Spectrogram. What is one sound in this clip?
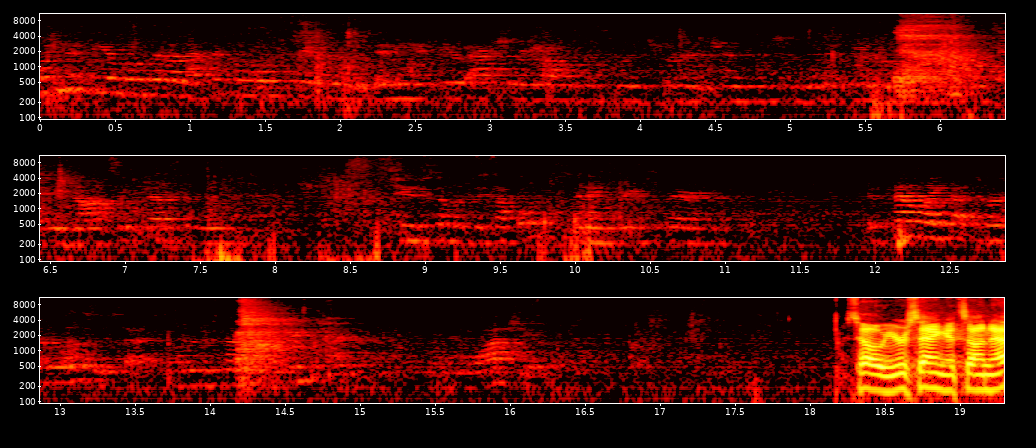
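A man lectures calmly in a large room, heard from a distance.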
